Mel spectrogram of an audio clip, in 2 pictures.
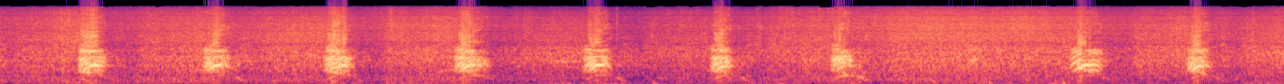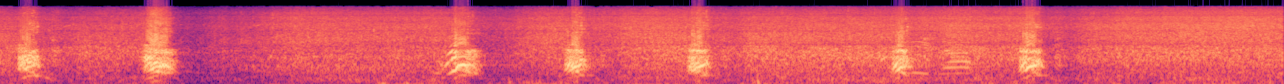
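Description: A Belgian Malinois barks repeatedly in quick runs of about two barks a second, with a short pause about halfway through. Waves wash steadily on the shore underneath.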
